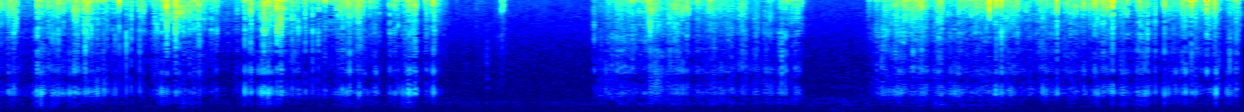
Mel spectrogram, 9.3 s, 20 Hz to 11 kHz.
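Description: A metal pen tip rapidly scratches across the plastic sequins on a notebook cover, producing a dense, bright, crackling scratch with a band around 500 Hz. The scratching comes in three bursts separated by two short near-silent pauses around 3.5 and 6 seconds.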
